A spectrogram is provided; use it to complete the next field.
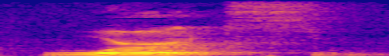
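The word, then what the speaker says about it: Wirtz: Words. Am I pronouncing his name right? Verts, whatever his name is. It's German. Yeah. Verts, yeah.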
